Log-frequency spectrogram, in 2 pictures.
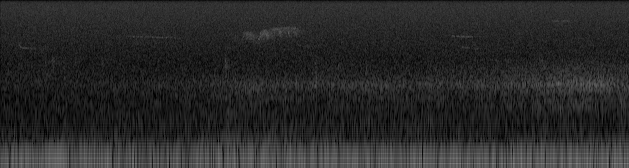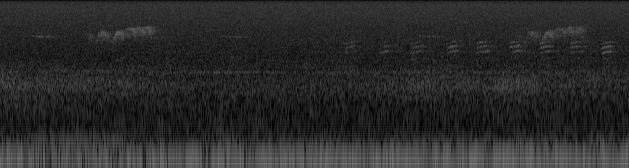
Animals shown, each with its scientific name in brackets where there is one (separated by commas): Golden-crowned Kinglet (Regulus satrapa), Red-breasted Nuthatch (Sitta canadensis), Northern Parula (Setophaga americana)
